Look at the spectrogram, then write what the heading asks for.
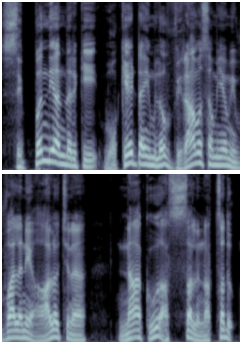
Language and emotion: Telugu, disgusted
